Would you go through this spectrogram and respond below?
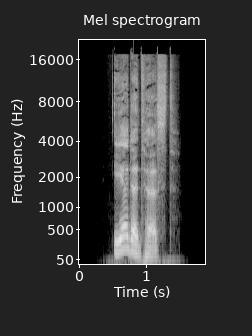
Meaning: inflection of erden: 1. second-person singular preterite 2. second-person singular subjunctive II
- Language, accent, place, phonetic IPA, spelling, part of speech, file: German, Germany, Berlin, [ˈeːɐ̯dətəst], erdetest, verb, De-erdetest.ogg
